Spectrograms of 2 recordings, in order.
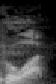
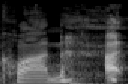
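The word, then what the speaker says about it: Huan: Before we move further, what is the pronunciation of that dog's name? HUON. HUON is correct. You are correct, yes. In my head, I just started saying Juan. A lot of people do.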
